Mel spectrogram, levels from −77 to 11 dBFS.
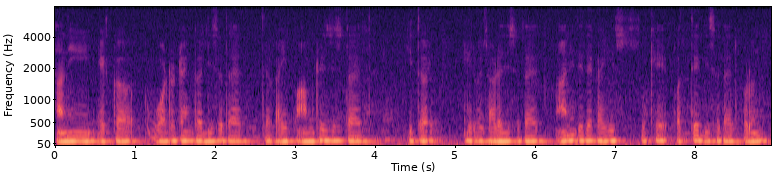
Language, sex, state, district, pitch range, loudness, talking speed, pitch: Marathi, male, Maharashtra, Aurangabad, 95-105 Hz, -14 LUFS, 165 wpm, 100 Hz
